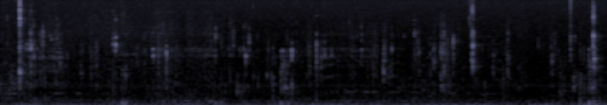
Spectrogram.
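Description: Faint chewing of a mouthful of chili, with a few soft, scattered clicks.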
